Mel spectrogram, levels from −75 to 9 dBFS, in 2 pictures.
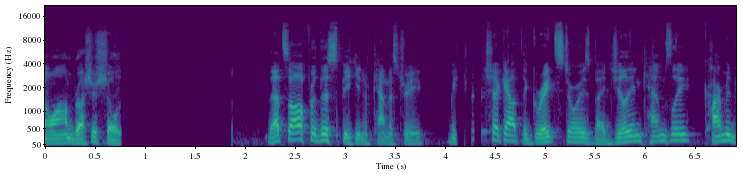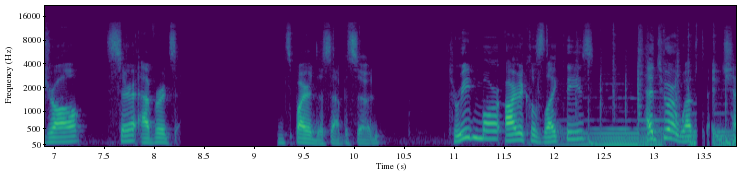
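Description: Digital broadcast dropout mutes the audio to clean, hiss-free silence after 20 ms fades at 0.75 s (about 1.1 s), 4.11 s (scattered holes), 8.26 s (one second) and 13.42 s, unlike analogue fading's rising noise.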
